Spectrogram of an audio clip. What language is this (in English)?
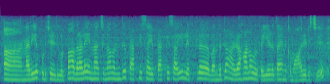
Tamil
